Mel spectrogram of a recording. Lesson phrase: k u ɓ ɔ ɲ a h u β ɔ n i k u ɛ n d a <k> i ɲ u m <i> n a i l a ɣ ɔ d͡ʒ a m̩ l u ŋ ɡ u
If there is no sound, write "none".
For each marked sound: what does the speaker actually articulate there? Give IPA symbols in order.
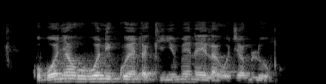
k, ɛ

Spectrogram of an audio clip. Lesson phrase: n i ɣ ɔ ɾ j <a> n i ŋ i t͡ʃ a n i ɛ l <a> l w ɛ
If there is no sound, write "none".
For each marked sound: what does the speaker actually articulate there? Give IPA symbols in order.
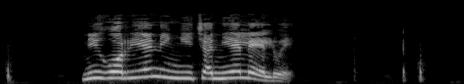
ɛ, ɛ

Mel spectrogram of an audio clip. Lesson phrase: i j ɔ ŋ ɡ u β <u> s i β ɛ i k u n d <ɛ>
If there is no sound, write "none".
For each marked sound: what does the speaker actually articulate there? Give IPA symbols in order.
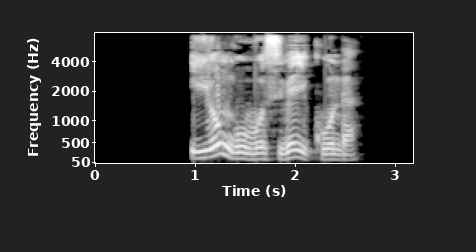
ɔ, a

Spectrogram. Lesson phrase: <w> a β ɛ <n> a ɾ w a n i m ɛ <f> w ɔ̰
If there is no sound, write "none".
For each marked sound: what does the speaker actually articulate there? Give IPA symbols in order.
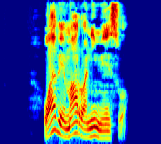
w, m, s

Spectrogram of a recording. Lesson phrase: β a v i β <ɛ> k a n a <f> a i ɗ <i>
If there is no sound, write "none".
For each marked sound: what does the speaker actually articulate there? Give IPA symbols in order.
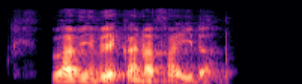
ɛ, f, a

